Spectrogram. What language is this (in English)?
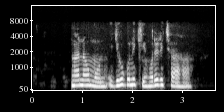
Kinyarwanda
